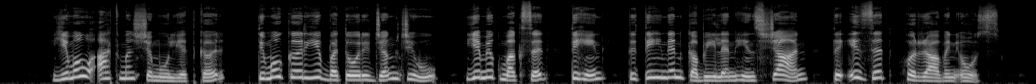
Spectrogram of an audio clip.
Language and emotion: Kashmiri, neutral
